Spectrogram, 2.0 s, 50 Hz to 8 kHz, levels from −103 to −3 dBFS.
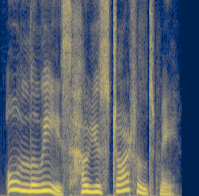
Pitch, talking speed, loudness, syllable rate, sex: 240 Hz, 180 wpm, -15 LUFS, 4.1 syllables/s, female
